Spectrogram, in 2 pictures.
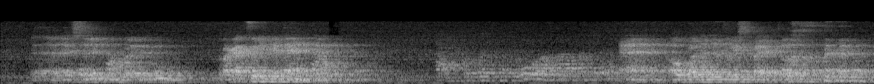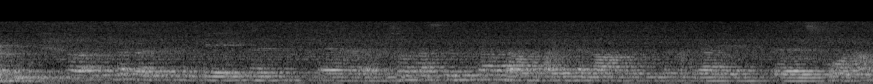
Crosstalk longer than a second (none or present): present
